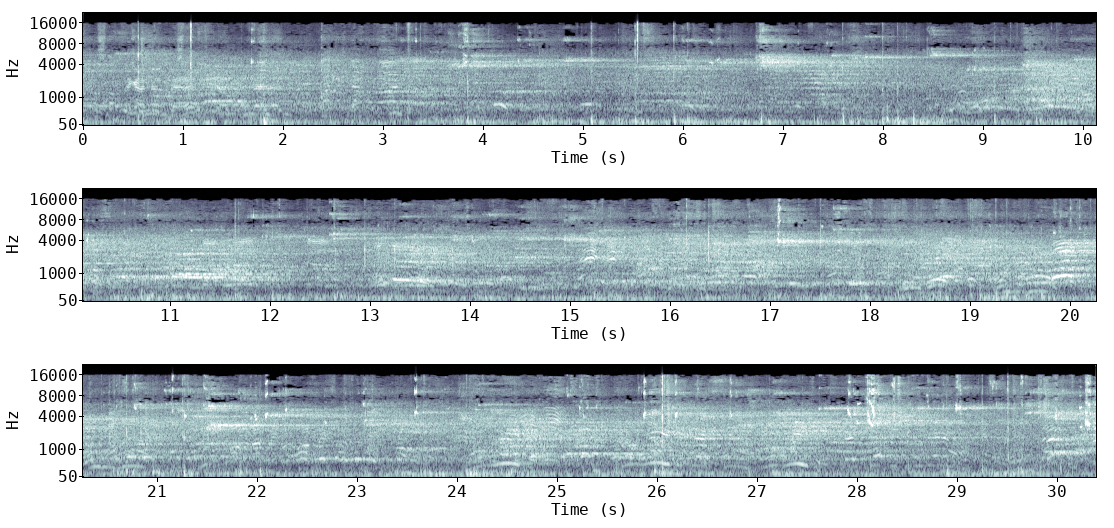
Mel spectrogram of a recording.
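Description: A basketball bouncing on a hardwood gym floor, with several sharp bounces heard over indistinct voices echoing in a large gym.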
